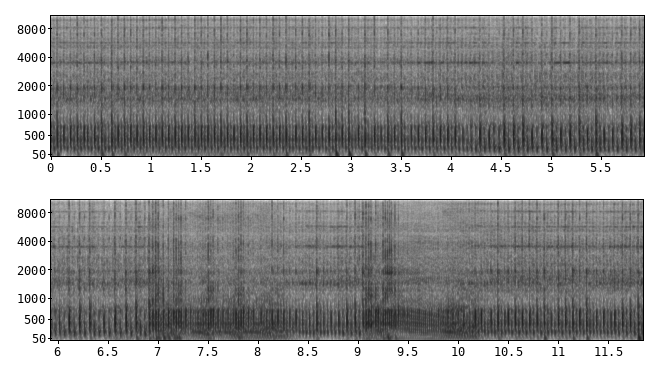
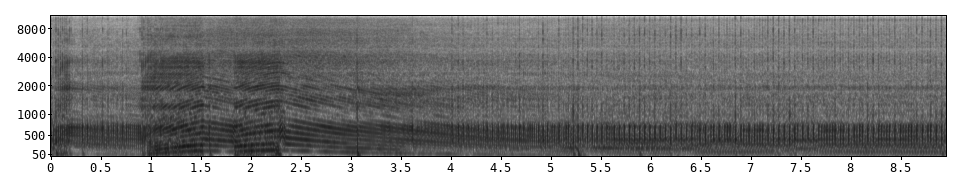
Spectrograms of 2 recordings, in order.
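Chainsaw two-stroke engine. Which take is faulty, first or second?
first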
